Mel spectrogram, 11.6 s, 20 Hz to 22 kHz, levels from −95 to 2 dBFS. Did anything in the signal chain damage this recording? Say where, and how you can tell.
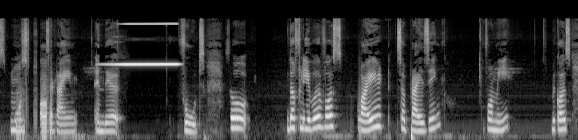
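Yes, in three places. From 0.33 to 1.04 s, and again from 6.84 to 7.25 s, the speech turns into a stiff, metallic buzz pinned at 100 Hz. That's robotic sound from repeated short buffers, and the likely cause is the driver or buffer stage starving. When fresh audio doesn't arrive in time, the last 10 ms gets replayed over and over. That 10 ms loop is what sets the 100 Hz buzz, and about half of what you hear in those stretches is repeated material rather than new audio.

The second problem is acoustic, on the analogue side between loudspeaker and mic. From 1.91 to 3.68 s there's a loudspeaker feedback squeal, a single tone at 4 kHz that swells up over well under a second and ends up roughly 10 dB louder than the speech. The mic is hearing its own loudspeaker, and at 4 kHz the loop gain tipped past one, so that frequency kept feeding itself until it dominated.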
